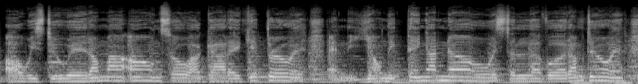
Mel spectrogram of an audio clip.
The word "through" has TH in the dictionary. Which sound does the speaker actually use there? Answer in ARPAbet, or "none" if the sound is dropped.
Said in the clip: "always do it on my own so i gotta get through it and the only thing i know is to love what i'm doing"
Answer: TH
